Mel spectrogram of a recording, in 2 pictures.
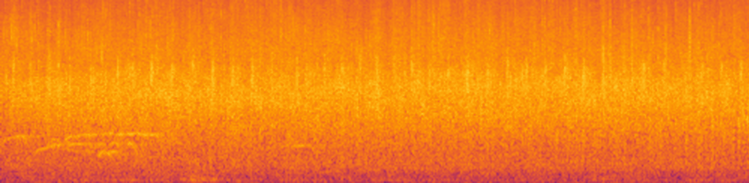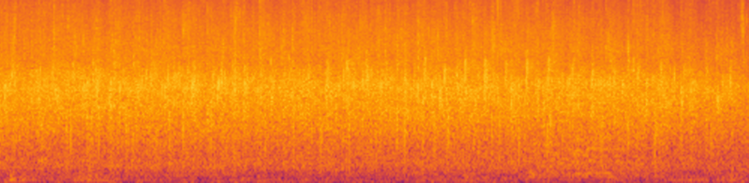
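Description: An audience claps in a loud, steady round of applause that fills all twenty seconds, a dense wash of many hands with no pause or letup.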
